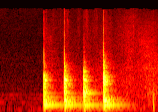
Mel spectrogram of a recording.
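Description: Four firm knocks on a door in an even, steady rhythm, close and fairly loud, each ringing briefly with a wooden resonance, followed by a faint tap and silence.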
